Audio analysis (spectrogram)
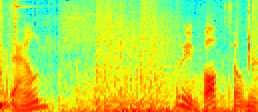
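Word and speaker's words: Stavn: I think I actually heard that Stavin's name is pronounced Stown.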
